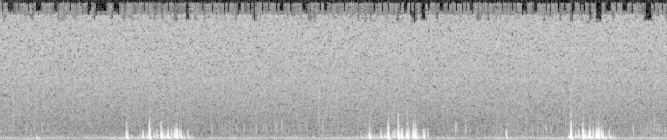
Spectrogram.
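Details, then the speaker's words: Moist (coarse) rales heard by stethoscope over the lungs, from liquid secretion collected in the bronchi: three breaths with bursts of bubbling, gurgling crackles over a steady low hum. "при скоплении в бронхах жидкого секрета ша влажные"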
